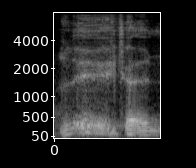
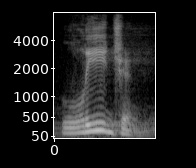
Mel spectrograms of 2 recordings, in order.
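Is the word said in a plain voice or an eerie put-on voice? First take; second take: eerie; plain. First: It is said in an eerie put-on voice. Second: It is said in a plain reading voice.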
